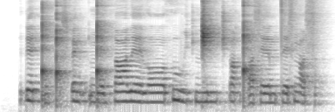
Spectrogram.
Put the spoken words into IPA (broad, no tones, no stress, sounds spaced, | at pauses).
ɗ ɛ ɡ͡ǃ ɛ ɡ͡ǃ ɔ̰ s ɓ æ ŋ ɠ ɔ̰ ŋ͡ǃ ɛ ɡ θ ɑː ð ɛː ð ɔː θ u β i t͡ʃ ŋ͡ǁ iː t͡ʃ ɠ ɑ ǃʼ ɑ s ɛː m t ɛ s ŋ ɑ s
